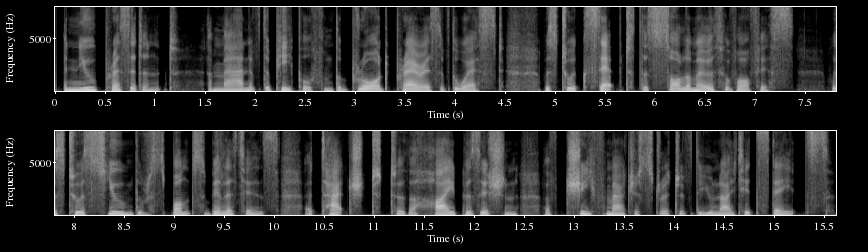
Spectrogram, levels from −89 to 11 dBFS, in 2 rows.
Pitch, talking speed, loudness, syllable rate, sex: 170 Hz, 155 wpm, -21 LUFS, 4.7 syllables/s, female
